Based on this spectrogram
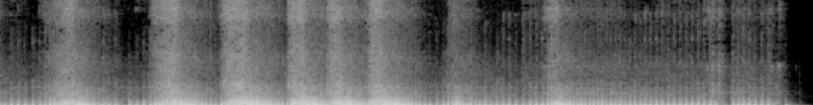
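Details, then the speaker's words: Chinese ATV standing over six years, homemade harness, cold engine: lumpy single-cylinder thumping that surges and sags, then dies away when choke is taken off; cold engine stalls without choke. "I took off the choke and then it dies out, but it runs, which is a huge accomplishment after how long it's been sitting"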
